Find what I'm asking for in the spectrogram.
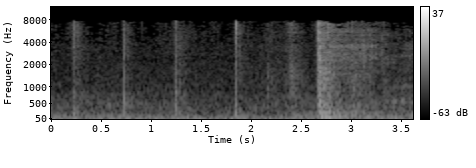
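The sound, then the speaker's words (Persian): A door being opened: a few sharp, evenly spaced taps, then a louder clunk with a short rustling tail, faint and without voices. “وحشت نکن، میرم درو باز کنم.”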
